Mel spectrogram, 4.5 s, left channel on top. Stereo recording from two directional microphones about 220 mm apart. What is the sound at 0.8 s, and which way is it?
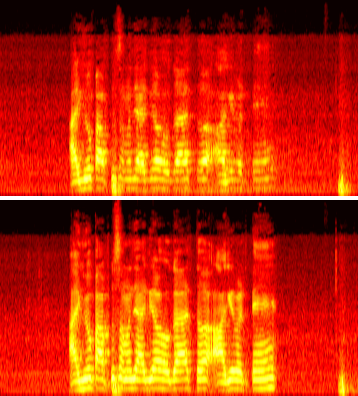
A man's voice, 15° right (ahead or behind).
